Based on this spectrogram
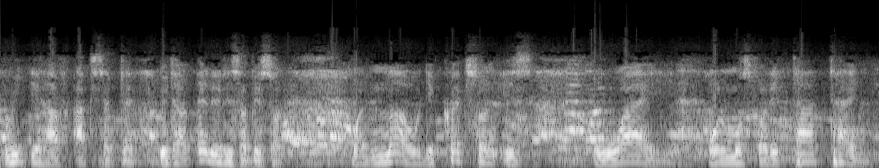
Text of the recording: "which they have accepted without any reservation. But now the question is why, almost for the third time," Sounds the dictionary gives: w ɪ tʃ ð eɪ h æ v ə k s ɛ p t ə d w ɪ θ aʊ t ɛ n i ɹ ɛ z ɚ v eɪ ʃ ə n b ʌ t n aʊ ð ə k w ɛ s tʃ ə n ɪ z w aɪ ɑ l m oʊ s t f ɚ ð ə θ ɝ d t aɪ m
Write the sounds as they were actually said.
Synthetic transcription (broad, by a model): w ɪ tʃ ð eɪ h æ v ə k s ɛ p t ə d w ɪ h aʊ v ɛ n i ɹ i s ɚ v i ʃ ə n b ʌ t n aʊ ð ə k w ɛ s tʃ ə n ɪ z w aɪ ɑ l m oʊ s t f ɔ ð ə t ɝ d t aɪ m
